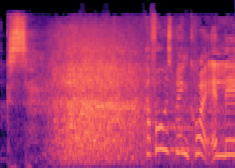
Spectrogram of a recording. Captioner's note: audience laughing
